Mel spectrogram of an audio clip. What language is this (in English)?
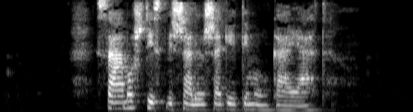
Hungarian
